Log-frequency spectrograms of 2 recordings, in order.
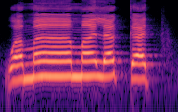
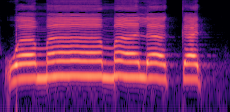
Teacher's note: Tapi sebab dia tak cukup, dia tak cukup, sifat huruf ta tu tak cukup, hamas tu tak bunyi, jadi dia baca wa ma malakat.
